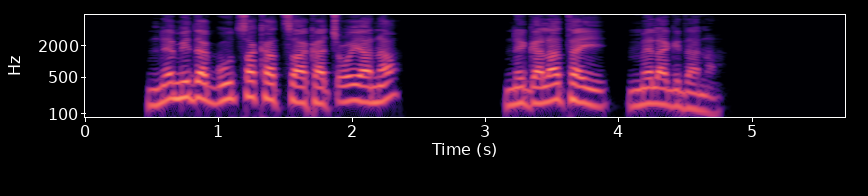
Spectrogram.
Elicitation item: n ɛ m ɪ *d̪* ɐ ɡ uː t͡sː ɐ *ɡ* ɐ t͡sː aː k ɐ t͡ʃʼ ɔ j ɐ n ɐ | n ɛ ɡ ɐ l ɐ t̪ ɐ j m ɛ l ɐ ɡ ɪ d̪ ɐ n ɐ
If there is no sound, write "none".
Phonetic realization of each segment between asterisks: d̪, k

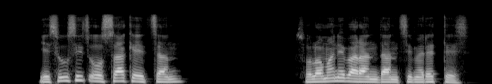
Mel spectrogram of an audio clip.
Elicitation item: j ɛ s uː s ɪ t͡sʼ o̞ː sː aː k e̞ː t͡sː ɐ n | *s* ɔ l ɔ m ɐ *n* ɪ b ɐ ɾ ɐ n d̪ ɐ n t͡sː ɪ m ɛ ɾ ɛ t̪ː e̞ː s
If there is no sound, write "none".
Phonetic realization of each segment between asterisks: s, n

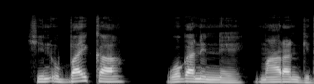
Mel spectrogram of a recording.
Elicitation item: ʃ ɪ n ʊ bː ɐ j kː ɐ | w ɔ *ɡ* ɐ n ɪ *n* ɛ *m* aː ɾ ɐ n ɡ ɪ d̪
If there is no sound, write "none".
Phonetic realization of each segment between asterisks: ɡ, nː, m

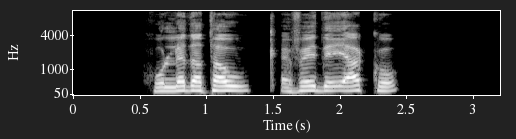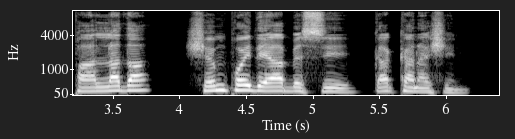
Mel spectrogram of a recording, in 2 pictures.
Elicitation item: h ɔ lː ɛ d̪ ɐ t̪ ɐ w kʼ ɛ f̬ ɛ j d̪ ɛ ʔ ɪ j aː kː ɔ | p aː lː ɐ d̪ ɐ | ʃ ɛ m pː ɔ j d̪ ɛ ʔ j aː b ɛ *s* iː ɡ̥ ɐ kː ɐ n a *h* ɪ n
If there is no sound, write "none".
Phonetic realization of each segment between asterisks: sː, ʃ

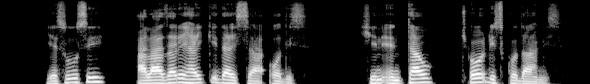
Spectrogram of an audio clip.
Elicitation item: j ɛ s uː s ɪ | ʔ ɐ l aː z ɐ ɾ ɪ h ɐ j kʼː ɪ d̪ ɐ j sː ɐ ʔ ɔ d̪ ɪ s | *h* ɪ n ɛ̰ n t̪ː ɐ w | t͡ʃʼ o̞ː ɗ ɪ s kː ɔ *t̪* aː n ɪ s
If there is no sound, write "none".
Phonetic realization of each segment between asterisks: ʃ, d̪

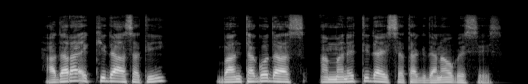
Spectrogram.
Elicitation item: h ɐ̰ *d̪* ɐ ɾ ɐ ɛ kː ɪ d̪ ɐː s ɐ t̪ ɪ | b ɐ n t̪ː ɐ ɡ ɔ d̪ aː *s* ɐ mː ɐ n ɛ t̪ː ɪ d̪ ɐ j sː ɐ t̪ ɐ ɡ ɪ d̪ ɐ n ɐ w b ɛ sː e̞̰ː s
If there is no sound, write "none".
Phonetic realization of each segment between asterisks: d̪, s

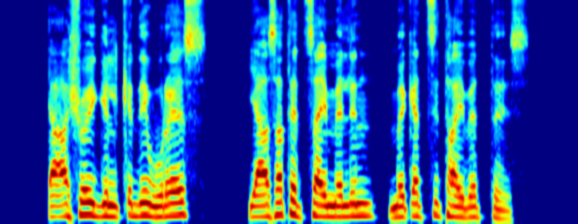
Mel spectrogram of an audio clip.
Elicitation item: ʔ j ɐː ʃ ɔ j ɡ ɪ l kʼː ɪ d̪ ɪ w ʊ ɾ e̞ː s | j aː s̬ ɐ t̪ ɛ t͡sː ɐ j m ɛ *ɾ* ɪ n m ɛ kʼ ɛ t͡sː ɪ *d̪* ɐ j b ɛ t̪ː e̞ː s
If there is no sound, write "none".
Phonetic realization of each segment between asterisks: l, t̪

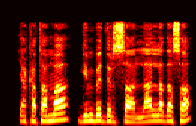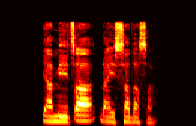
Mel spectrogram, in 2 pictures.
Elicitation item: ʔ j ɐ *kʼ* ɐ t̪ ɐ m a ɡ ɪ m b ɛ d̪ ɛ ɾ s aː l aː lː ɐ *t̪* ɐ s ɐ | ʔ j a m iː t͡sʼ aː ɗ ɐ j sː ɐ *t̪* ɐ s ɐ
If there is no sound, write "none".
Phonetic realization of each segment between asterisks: k, d̪, d̪

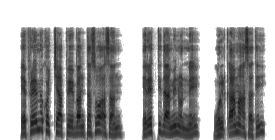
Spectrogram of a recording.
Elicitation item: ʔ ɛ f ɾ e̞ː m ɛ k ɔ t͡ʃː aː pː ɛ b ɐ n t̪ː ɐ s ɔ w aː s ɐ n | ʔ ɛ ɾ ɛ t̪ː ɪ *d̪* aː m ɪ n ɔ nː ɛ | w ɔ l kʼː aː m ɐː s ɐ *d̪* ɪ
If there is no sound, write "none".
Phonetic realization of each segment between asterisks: d̪, t̪

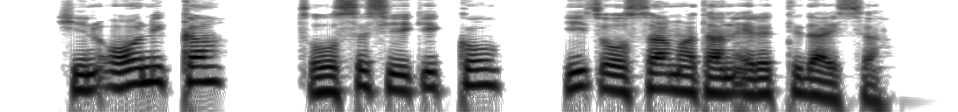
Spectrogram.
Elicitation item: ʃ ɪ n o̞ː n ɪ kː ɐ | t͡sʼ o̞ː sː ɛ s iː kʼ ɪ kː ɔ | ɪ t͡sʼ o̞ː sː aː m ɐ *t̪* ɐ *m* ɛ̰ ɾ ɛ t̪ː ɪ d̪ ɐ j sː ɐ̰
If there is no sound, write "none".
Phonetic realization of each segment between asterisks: t̪, n

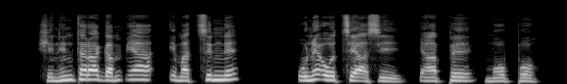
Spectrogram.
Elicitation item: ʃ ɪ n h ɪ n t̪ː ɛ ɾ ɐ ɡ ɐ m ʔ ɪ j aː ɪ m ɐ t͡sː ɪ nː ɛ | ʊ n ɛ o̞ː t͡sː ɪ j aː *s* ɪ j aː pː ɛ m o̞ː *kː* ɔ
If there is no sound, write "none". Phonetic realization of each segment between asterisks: s, pː

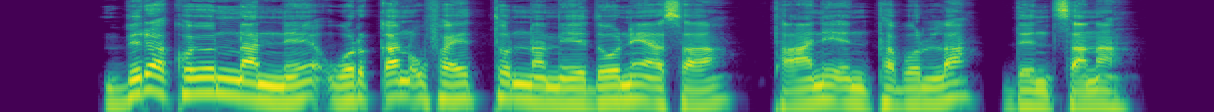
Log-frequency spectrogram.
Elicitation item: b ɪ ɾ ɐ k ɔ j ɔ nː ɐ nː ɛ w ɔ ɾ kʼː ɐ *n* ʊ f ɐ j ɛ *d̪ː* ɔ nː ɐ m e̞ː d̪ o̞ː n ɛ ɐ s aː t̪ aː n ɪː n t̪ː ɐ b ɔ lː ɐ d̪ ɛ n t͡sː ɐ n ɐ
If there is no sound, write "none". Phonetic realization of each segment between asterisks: n, t̪ː

